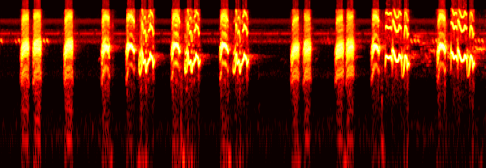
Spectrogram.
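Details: Sooty-headed bulbul sounds made as a lure for catching birds: evenly spaced loud chips about every half second, several carrying curling whistled tails, ending in a bubbly flourish.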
